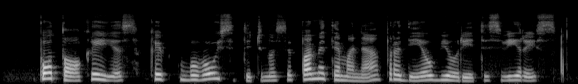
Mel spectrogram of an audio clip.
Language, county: Lithuanian, Kaunas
